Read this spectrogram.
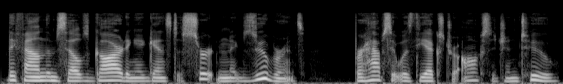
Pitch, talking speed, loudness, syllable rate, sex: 170 Hz, 160 wpm, -18 LUFS, 5.6 syllables/s, female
